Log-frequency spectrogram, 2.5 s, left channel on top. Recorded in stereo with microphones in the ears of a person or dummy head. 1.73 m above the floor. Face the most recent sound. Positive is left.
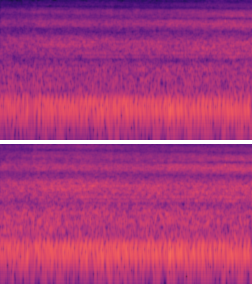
turn(degrees=-10)  # may be behind; listen again after turning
